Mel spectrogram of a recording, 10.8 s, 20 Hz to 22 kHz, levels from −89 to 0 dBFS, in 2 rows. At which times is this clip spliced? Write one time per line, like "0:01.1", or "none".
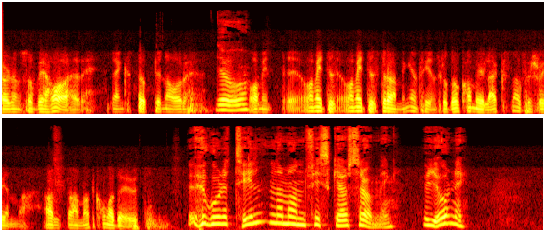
0:01.0
0:03.3
0:04.4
